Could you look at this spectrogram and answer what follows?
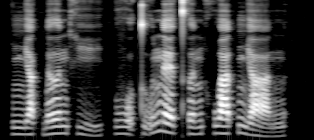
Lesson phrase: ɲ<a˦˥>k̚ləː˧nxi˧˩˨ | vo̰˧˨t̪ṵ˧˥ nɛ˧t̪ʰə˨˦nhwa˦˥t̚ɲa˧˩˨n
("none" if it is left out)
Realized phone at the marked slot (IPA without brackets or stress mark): a˨˩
